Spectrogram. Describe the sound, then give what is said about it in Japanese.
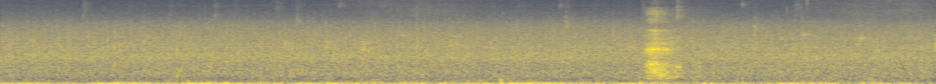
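Steady rain falls throughout, a soft, even hiss of drops spread wide with no voices, broken around the middle by one brief brighter splash or patter before settling back into the wash. “私、雨の日が好きです。あなたと出かけられるし、いろいろな音が聞こえるから。”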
